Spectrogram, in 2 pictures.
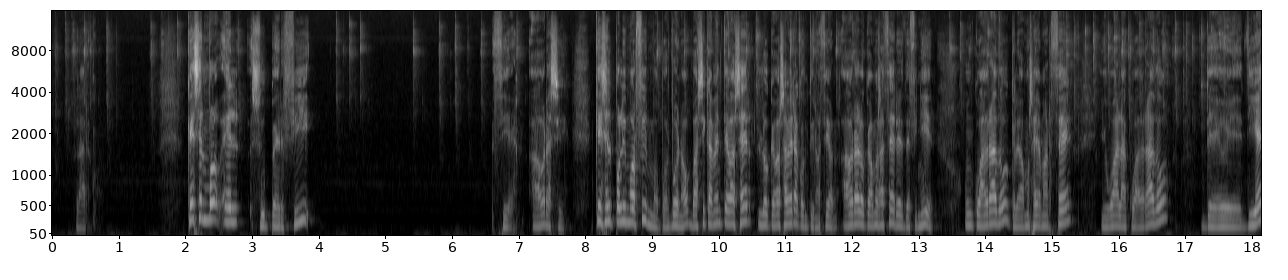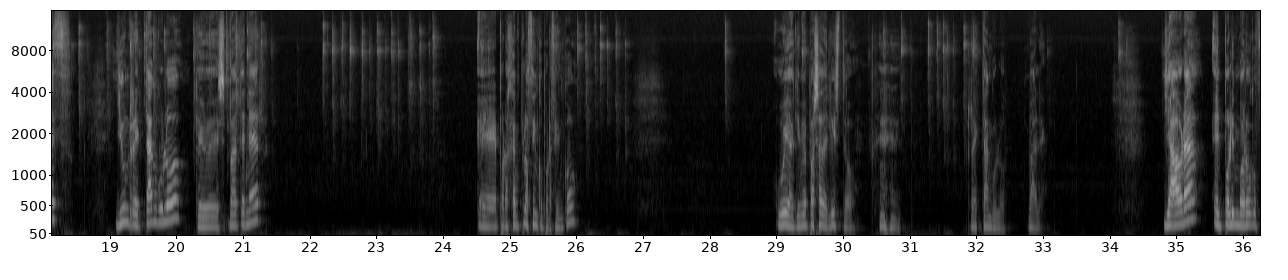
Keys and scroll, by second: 2.6-4.9 typing, 20.5 typing.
